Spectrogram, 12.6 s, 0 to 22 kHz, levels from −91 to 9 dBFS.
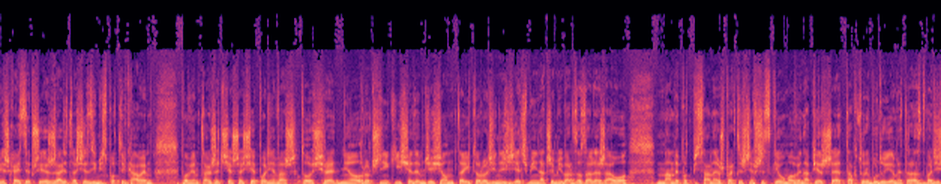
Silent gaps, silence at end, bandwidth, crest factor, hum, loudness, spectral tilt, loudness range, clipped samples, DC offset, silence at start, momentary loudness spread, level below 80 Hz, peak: none; 0 s; 19 kHz; 10 dB; none; -11 LUFS; -4 dB/octave; 1 LU; under 0.1%; under 0.1%; 0 s; 3 LU; -24 dBFS; 0 dBFS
